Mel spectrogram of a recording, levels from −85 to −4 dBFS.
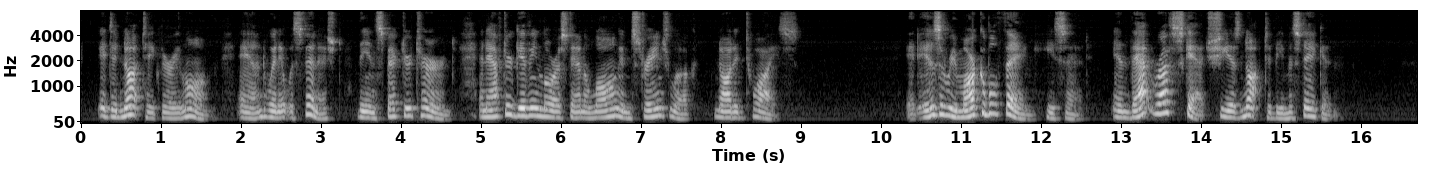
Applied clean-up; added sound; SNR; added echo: none; none; none; none.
